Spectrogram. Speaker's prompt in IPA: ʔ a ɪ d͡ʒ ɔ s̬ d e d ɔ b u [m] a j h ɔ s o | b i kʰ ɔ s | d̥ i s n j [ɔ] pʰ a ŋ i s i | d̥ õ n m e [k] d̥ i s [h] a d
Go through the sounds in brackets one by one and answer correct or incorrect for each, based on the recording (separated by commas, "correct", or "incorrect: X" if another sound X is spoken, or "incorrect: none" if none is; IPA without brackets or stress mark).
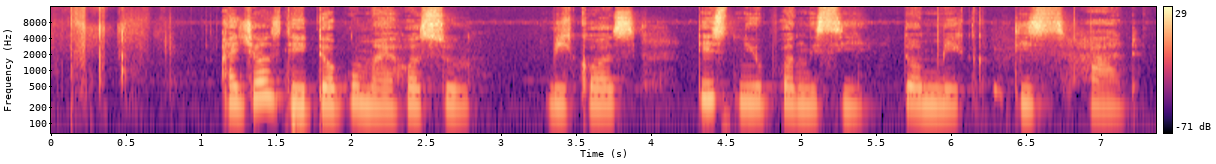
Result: correct, incorrect: u, correct, correct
